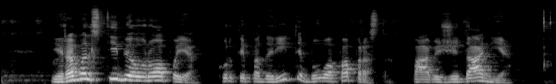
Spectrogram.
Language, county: Lithuanian, Kaunas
